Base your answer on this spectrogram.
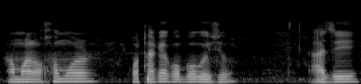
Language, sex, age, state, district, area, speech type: Assamese, male, 30-45, Assam, Udalguri, rural, spontaneous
